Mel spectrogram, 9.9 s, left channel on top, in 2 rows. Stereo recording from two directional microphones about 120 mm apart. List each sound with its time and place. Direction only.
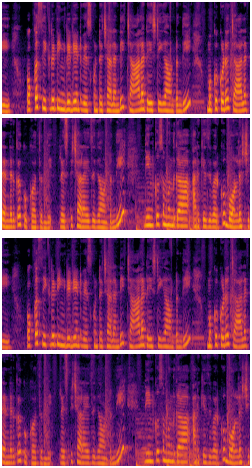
0.0 s a woman's voice: 40° left (ahead or behind)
